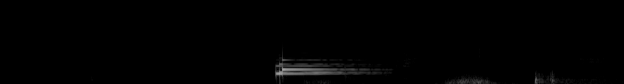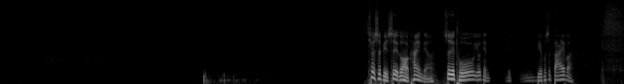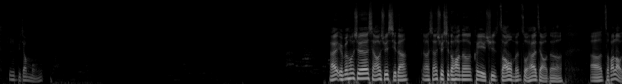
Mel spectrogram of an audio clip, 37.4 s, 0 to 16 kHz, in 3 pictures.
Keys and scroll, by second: 9.9 shift+r.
